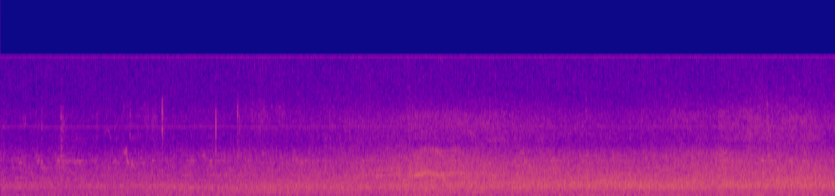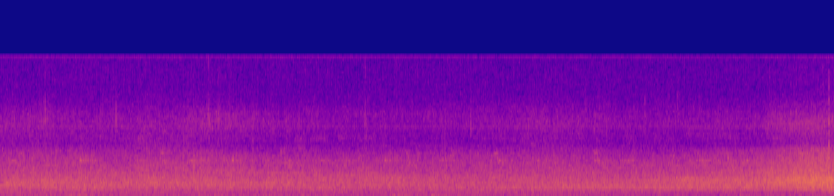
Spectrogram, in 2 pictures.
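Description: A passenger train rumbles steadily along the tracks at a distance.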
